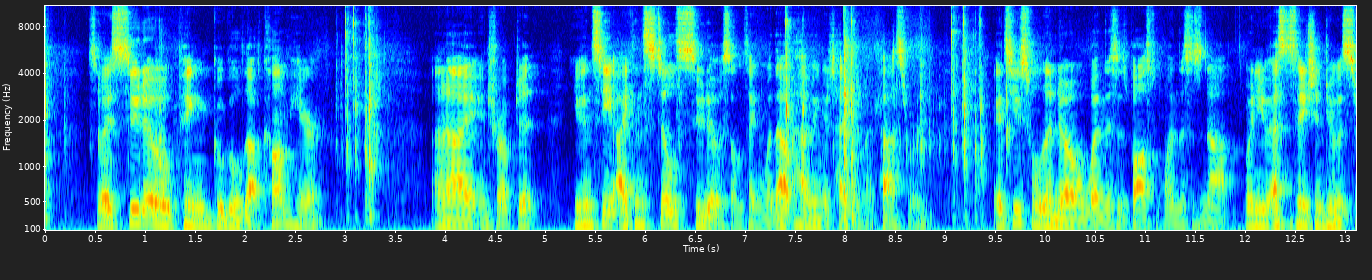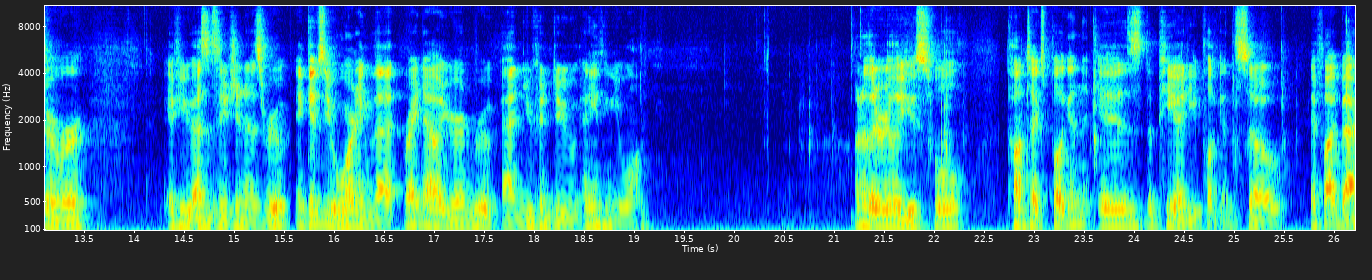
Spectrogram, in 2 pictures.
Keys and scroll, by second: 3.2 ctrl+c, 7.5 Caps_Lock, 7.7 Up, 8.0 Return, 9.2 ctrl+c.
